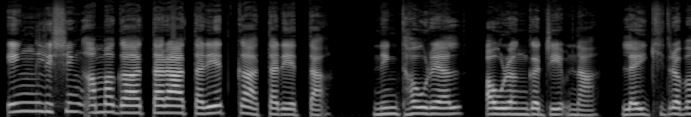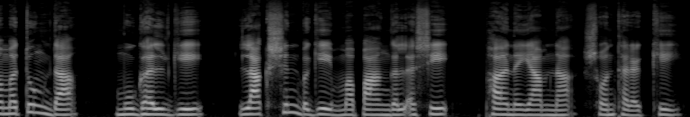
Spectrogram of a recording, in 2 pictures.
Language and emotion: Manipuri, neutral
